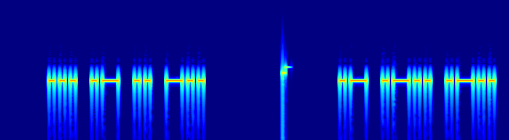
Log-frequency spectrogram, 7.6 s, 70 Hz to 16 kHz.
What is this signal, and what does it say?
Morse code, heard as a keyed tone, about 15 wpm, 700 Hz. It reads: SAID ALL
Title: Sentences from Top 100 Words - New Word Drill - 15wpm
